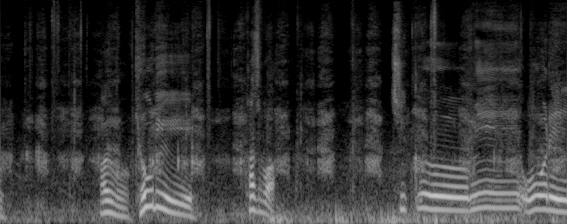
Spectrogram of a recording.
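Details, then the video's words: Khan, a pet dog sulking after arriving home from Gageodo island, gives whiny, drawn-out vocalizations indoors: two falling sliding whines, a short burst, then a long steady moaning tone with a final rise, amid panting and nearby human talk. "우리 칸이 삐짐"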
